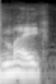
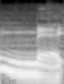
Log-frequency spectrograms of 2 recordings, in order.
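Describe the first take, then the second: First: The vowel is long, rhyming with 'like'. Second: The vowel is short, rhyming with 'sick'. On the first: The speaker calls it right. "Everyone says Mike" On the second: The speaker calls it wrong. "I say Mick"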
